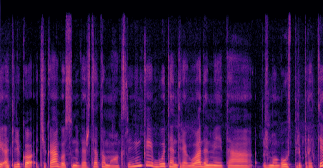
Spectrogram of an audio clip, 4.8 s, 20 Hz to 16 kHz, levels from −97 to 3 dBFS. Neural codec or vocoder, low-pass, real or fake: none; 14.4 kHz; real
